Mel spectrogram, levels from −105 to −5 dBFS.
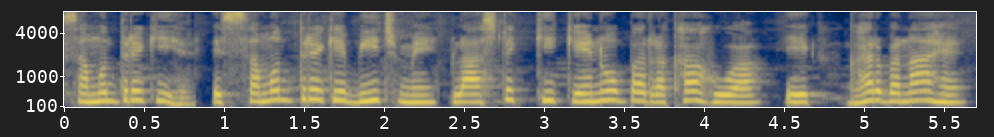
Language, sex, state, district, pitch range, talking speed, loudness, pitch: Hindi, female, Maharashtra, Dhule, 230-280 Hz, 190 wpm, -20 LUFS, 250 Hz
